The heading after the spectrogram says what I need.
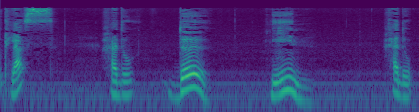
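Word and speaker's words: deux: اكس في الاخر دي لا تنطق، يبقى دو.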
